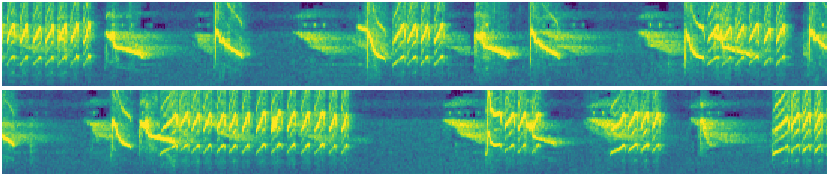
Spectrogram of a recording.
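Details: A female white-eye calls lenjeh manja style to lure other white-eyes: alternating sharp falling whistles and dense high-pitched trilled chatter, calling almost continuously, loud and close.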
